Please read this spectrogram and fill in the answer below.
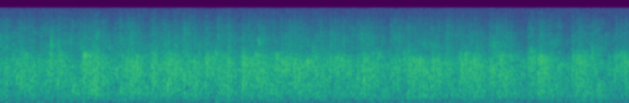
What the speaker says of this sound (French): rien que ça s'applaudit avant même qu'il arrive.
